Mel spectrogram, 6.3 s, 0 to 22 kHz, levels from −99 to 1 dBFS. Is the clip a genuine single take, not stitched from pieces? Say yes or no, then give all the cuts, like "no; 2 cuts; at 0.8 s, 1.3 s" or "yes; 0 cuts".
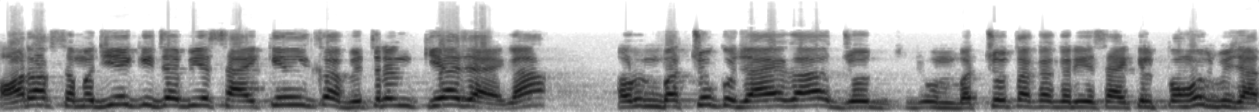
yes; 0 cuts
